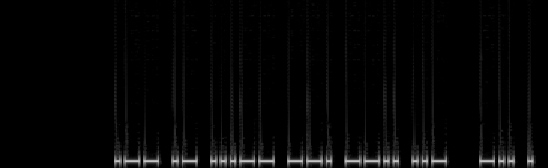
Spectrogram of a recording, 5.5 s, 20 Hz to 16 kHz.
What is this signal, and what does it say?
Morse code, heard as a keyed tone, about 25 wpm, 700 Hz. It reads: WA3GZU DE
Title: USA Callsign DE Callsign - 6 Characters - 25wpm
